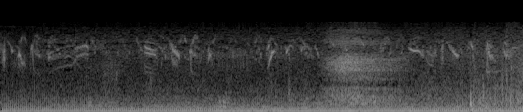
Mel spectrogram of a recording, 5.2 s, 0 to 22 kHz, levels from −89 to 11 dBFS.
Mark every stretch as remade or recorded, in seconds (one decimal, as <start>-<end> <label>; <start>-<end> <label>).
0.0-5.2 recorded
